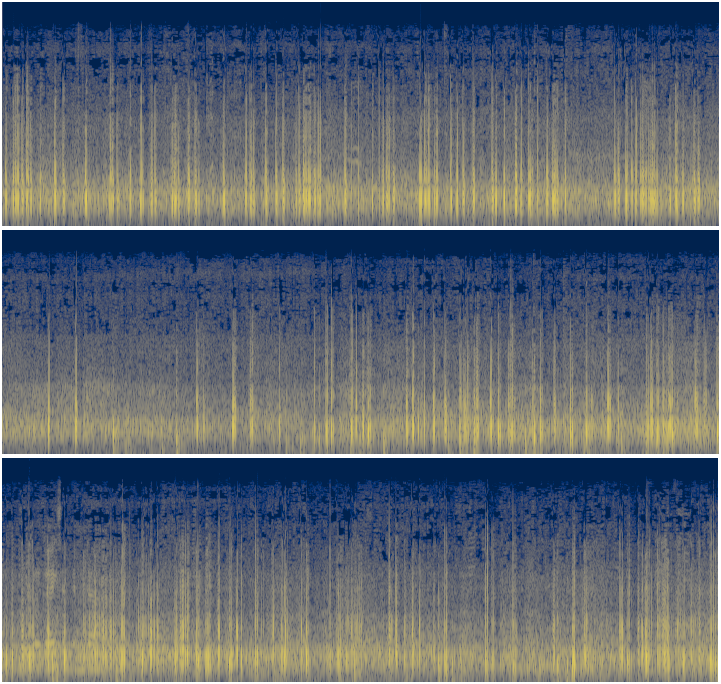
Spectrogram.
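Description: Fireworks display: a dense, continuous barrage of bangs and crackling from bursting shells. It eases a little about eight to ten seconds in, then builds again.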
